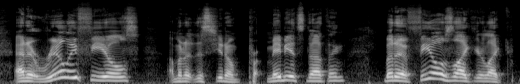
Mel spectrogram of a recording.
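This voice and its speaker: A loud, high-pitched man's voice with very wide pitch swings. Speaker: stand-up comedian. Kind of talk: casual chat.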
